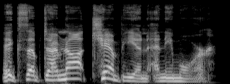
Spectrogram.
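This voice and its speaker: A woman voicing a young male pirate pilot with a low, growling voice in an audiobook. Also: sing-song, moderate pace, a bit bright, dry recording, studio quality. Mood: gruff.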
